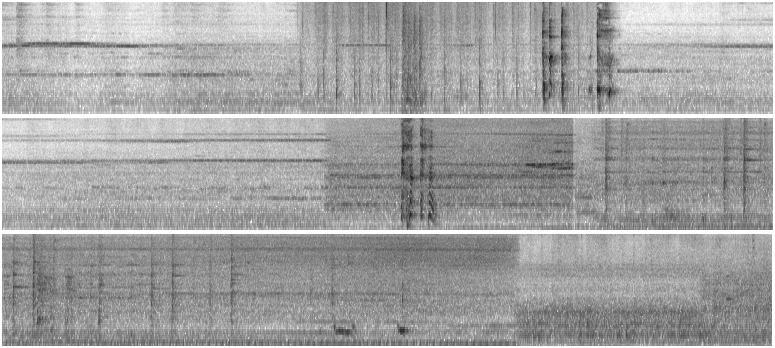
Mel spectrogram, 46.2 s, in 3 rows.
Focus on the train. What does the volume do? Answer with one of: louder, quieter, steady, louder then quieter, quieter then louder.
louder.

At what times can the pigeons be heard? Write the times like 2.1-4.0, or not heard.
8.0-9.3, 37.1-38.9.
